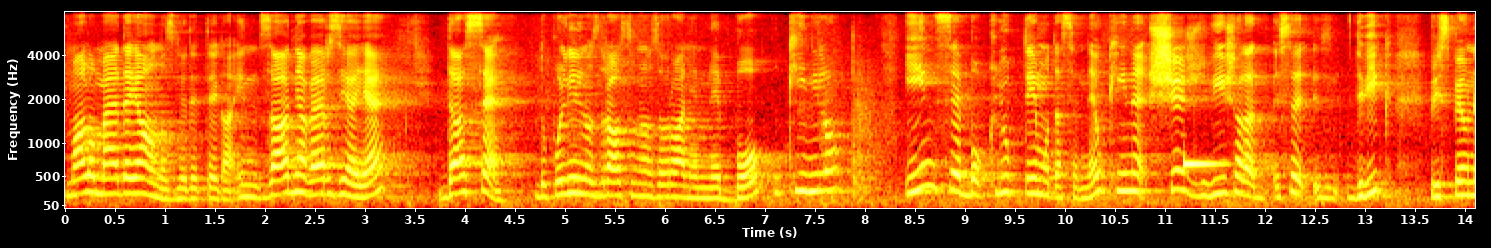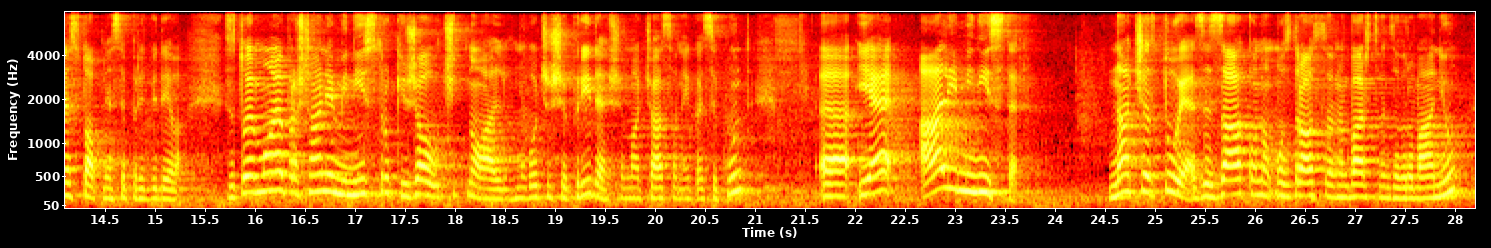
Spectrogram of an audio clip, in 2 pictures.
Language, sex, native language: Slovenian, female, Slovenian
